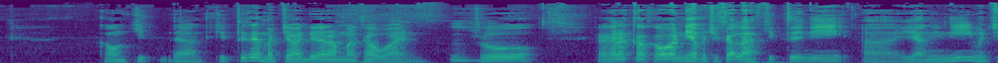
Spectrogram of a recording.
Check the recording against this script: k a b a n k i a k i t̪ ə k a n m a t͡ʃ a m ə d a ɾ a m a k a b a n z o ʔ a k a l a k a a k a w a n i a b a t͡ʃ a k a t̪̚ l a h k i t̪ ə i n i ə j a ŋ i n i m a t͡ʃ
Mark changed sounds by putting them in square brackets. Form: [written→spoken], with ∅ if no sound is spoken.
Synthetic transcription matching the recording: k a [b→w] a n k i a k i t̪ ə k a n m a t͡ʃ a m [ə→a] d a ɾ a m a k a [b→w] a n [z→s] o [ʔ→k] a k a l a k a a k a w a n i a [b→p] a t͡ʃ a k a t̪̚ l a h k i t̪ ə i n i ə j a ŋ i n i m a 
